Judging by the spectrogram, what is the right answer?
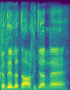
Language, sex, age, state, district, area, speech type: Punjabi, male, 45-60, Punjab, Faridkot, urban, spontaneous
